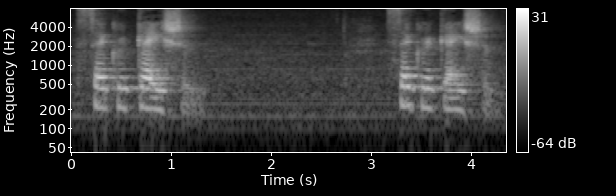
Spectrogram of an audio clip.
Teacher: we stress the third syllable.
